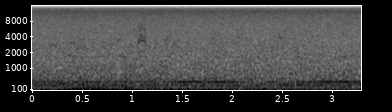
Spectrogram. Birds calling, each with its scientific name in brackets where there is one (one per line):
Hawaii Amakihi (Chlorodrepanis virens)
